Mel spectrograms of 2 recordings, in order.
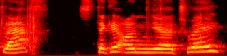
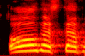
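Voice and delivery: normal talking voice

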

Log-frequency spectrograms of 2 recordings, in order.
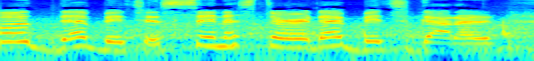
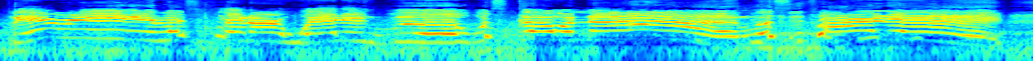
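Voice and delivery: mocking cheerful Iris; 9 semitones higher, slower than usual. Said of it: "Two episodes left".

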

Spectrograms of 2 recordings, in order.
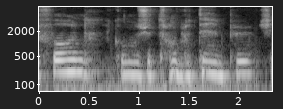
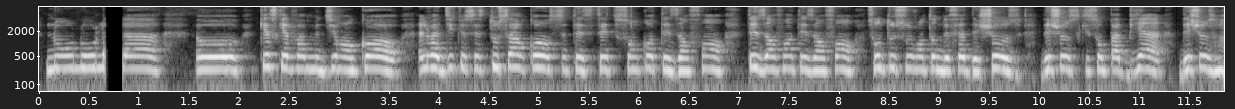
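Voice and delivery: higher, louder fretful complaint; mimicked panicking mother; 6 semitones higher, 7 dB louder than usual. Mother dreading the grandmother's reproach, higher and louder. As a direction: fret aloud like a worried mother.

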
